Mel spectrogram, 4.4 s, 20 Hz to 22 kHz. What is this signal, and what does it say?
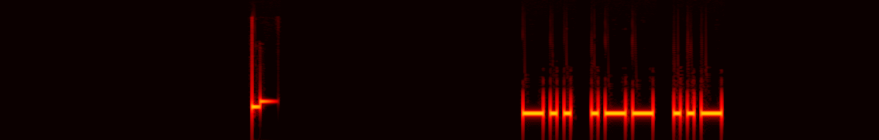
Morse code, heard as a keyed tone, about 36 wpm, 700 Hz. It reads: DWU
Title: Three Challenging Letter-Number Combinations 35wpm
